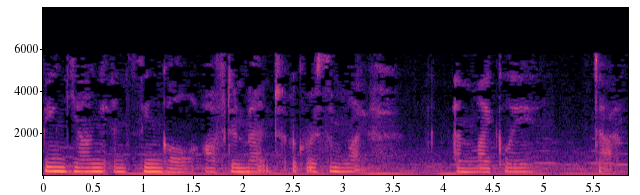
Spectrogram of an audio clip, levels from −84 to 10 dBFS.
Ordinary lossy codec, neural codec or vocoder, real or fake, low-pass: MP3, 24 kbps; autoencoder, 48 kHz, 128 numbers a frame, DAC-VAE, trained on Japanese speech; fake; 7.2 kHz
